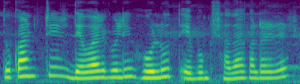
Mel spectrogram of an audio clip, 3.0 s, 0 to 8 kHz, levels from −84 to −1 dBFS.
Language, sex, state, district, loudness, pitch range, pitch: Bengali, female, West Bengal, Alipurduar, -15 LUFS, 225-275 Hz, 235 Hz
